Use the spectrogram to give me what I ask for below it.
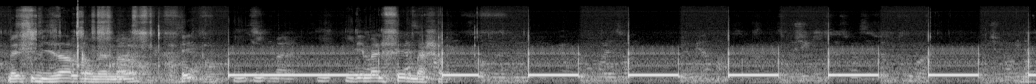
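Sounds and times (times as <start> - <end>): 
speech: 0.1 - 4.6
telephone busy tone after the other party hangs up: 2.3 - 10.3.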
